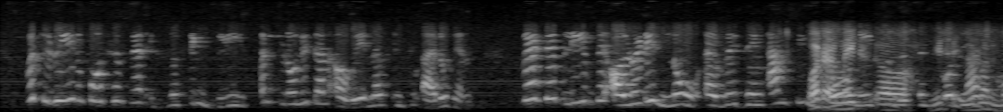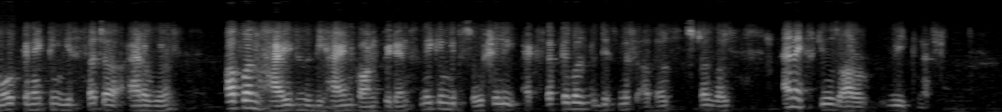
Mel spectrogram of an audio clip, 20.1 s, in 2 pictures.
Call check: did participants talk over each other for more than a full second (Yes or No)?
Yes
